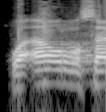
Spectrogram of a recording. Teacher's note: الراء مفخمة والسين مرققة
